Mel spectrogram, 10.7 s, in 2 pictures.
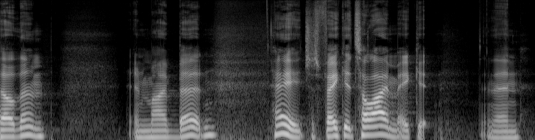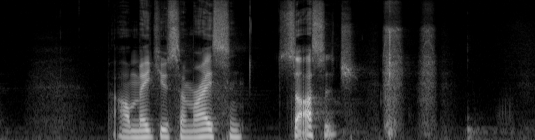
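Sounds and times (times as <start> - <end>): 
speech: 0.0 - 0.5, 1.3 - 5.3, 6.5 - 9.4
quiet breathing: 0.5 - 1.3, 2.1 - 2.8, 4.3 - 4.8, 5.4 - 6.4, 9.6 - 10.6
person sniffling: 9.2 - 9.9.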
